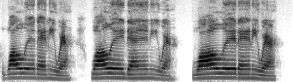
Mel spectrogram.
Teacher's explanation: wallet, it'll have a flap t sound. So, we just don't push out that sound.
